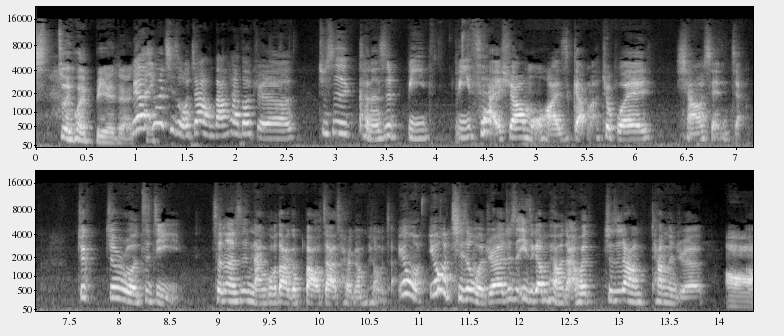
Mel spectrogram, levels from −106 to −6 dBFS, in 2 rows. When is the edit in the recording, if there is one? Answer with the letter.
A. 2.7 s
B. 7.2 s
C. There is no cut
C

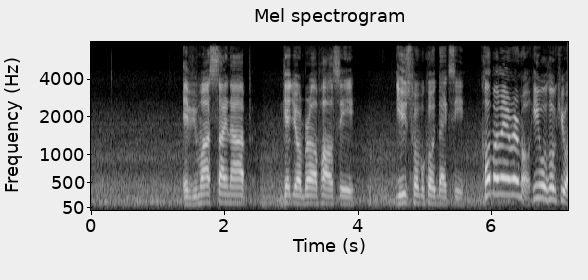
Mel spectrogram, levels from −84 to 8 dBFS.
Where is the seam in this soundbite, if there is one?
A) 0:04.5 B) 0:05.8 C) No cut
A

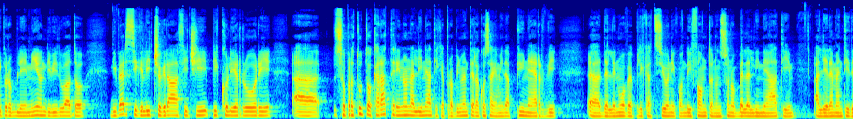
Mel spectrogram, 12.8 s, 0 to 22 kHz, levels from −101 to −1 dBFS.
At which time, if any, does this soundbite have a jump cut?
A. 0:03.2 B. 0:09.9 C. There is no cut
C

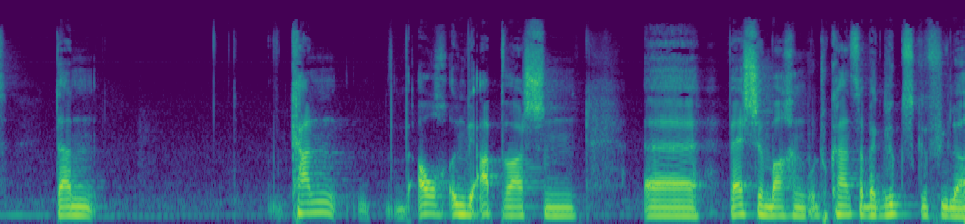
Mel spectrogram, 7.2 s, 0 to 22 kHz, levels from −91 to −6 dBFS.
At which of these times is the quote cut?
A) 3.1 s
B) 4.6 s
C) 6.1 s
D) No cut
C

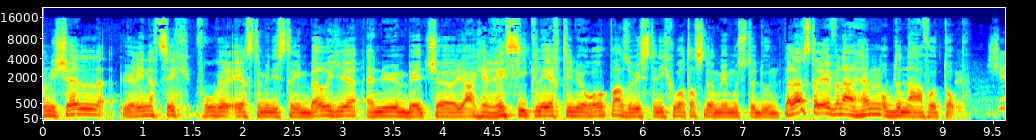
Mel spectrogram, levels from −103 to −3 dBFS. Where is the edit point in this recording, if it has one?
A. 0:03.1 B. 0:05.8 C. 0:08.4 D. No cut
C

